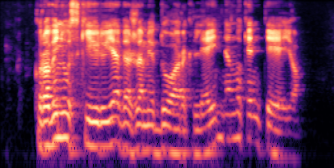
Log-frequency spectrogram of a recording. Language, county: Lithuanian, Alytus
